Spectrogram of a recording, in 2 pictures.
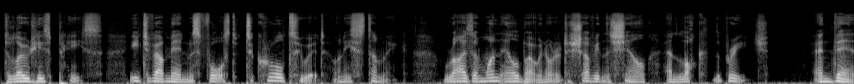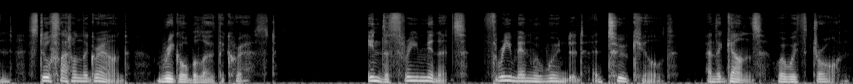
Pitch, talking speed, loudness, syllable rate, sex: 135 Hz, 205 wpm, -20 LUFS, 5.3 syllables/s, male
